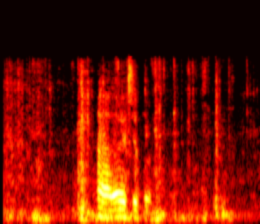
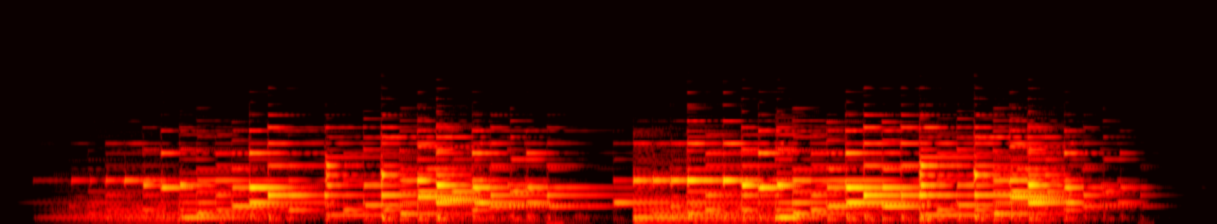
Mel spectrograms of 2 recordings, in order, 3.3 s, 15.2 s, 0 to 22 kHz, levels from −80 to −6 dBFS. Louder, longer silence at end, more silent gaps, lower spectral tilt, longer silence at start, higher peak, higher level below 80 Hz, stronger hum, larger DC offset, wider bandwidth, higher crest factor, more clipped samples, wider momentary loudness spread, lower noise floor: first, -16 LUFS vs -34 LUFS; second, 0.35 s vs 0.8 s; neither; second, -6 dB/octave vs -10 dB/octave; second, 0.05 s vs 0.7 s; first, 0 dBFS vs -18 dBFS; first, -44 dBFS vs -60 dBFS; neither; neither; first, 8 kHz vs 5.8 kHz; about the same, 18 dB vs 18 dB; neither; first, 25 LU vs 15 LU; second, -37 dBFS vs -79 dBFS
